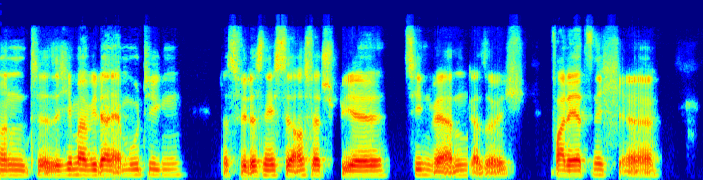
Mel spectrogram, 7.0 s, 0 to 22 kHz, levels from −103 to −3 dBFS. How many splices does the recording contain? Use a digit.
1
